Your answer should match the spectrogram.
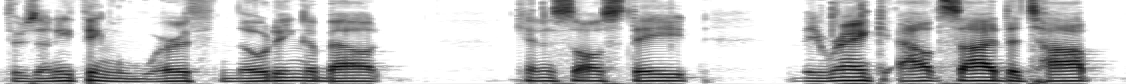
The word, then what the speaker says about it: Kennesaw State: Next game, we got Xavier taking on, what is it, Kennesaw State? Did I say that right? – Yep, Kennesaw State.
